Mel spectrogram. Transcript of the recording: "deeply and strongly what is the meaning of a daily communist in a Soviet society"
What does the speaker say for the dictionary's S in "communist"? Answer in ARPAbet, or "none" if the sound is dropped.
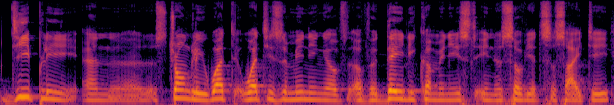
S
